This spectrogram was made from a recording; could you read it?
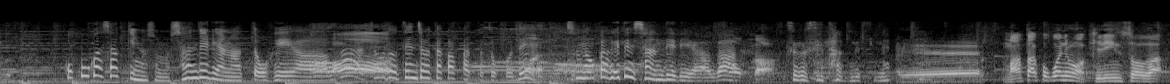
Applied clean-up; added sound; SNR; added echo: none; none; none; none.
